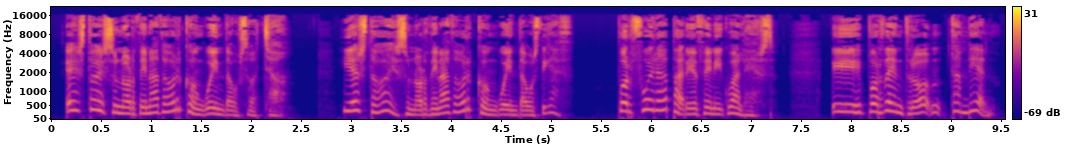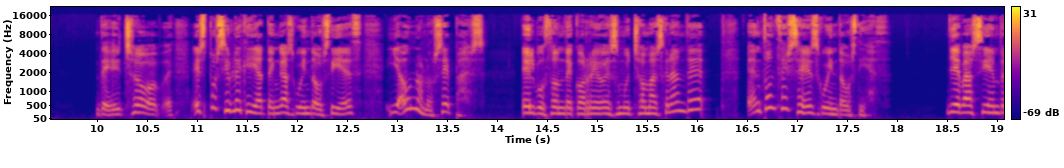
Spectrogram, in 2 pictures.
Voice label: spanish corporate videos

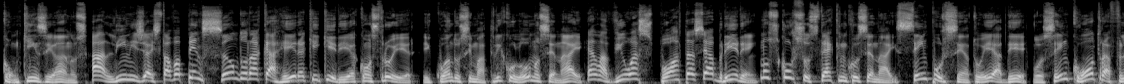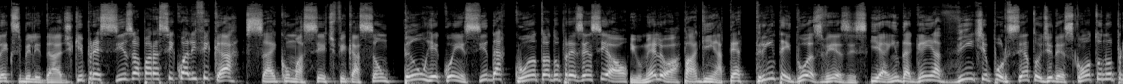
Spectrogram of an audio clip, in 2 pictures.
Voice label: portuguese brazilian corporate videos

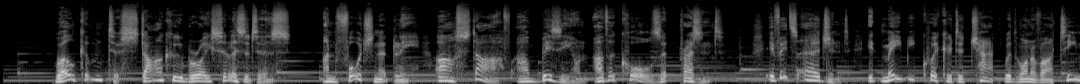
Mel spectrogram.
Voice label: english british ivr

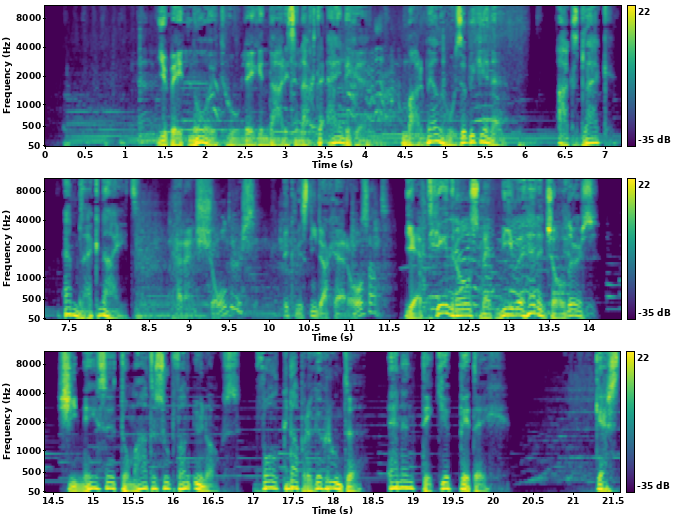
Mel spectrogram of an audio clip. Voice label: Flemish promos

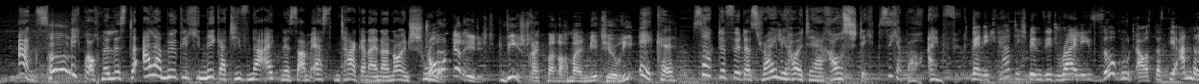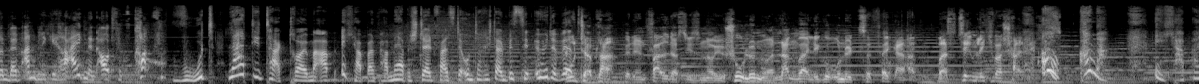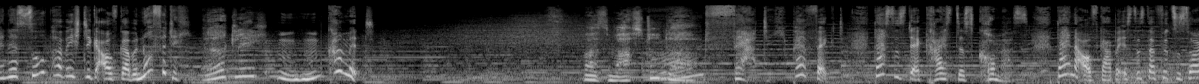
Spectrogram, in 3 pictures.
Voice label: german animation

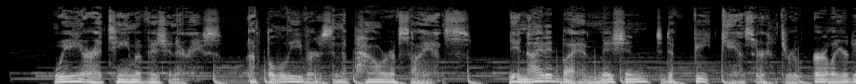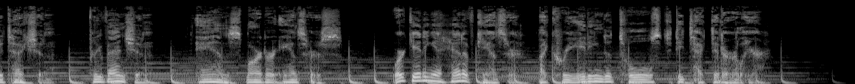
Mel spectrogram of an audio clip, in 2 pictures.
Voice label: english american corporate videos

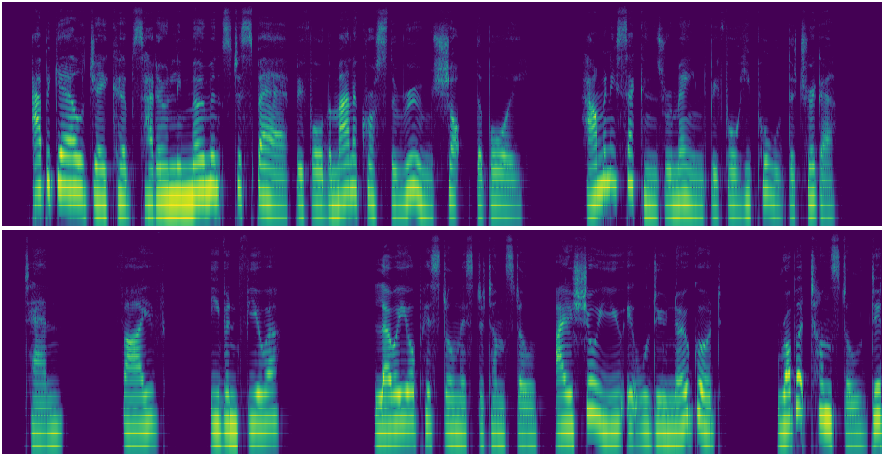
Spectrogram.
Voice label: english british audiobooks

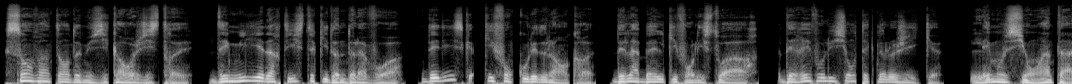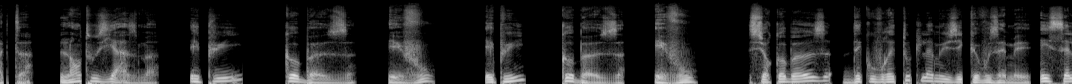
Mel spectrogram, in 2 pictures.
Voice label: french corporate videos

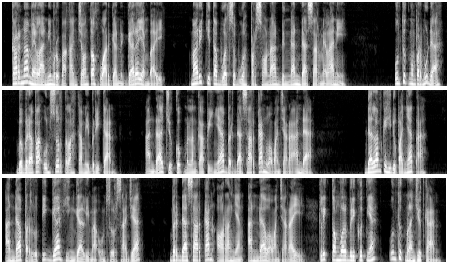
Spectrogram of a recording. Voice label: indonesian e-learning

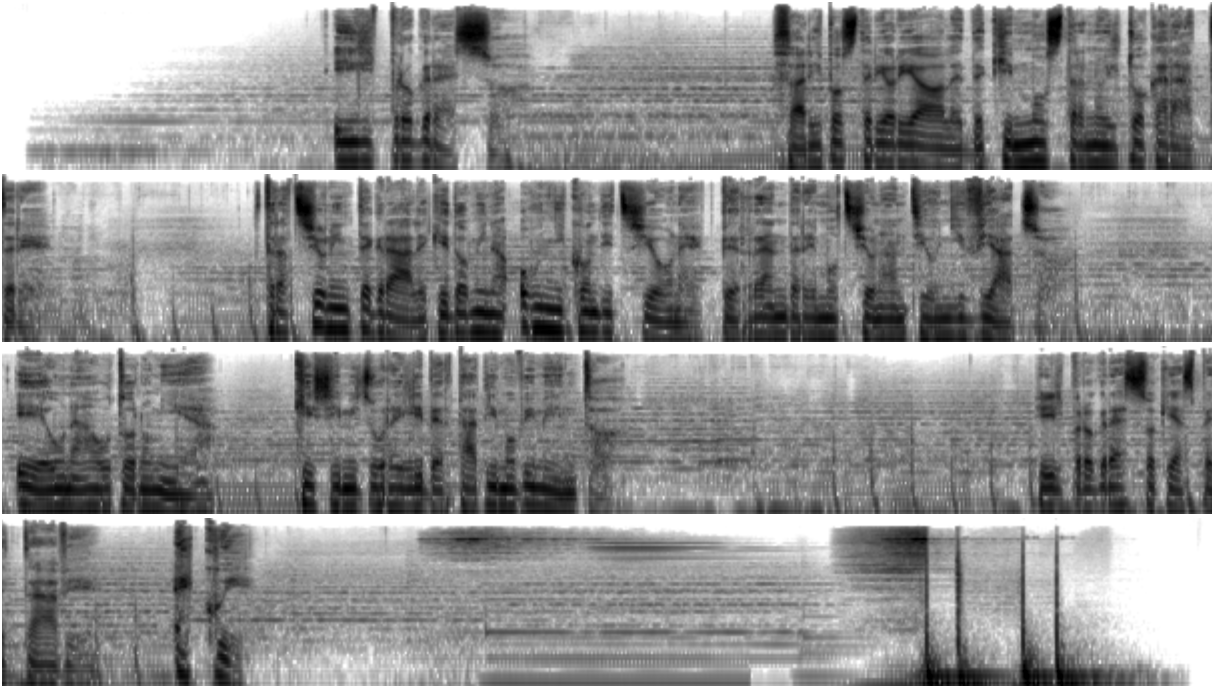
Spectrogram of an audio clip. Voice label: italian

